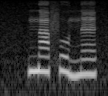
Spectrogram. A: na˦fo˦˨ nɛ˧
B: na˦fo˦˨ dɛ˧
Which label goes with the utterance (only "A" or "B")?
A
